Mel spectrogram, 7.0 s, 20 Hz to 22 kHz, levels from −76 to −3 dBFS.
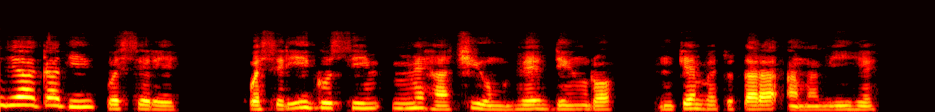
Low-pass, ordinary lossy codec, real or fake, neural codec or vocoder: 7.2 kHz; AAC, 32 kbps; fake; vocoder, 22.05 kHz, 80 mel bands, WaveNeXt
